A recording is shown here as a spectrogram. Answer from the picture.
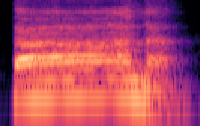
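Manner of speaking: gitana said slowly, syllable by syllable, ga-like stress on TA; drawn out gitana for transcription; slow dictation. Shown as a demonstration. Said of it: "la mayor fuerza de voz".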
